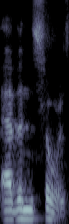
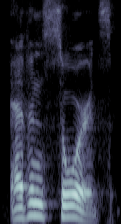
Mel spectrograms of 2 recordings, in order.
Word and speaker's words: Sowards: It is actually pronounced like two swords. So Evan Swords, like plural of sword. Evan Swords.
